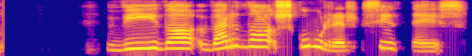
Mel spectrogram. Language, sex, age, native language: Icelandic, female, 40-49, Icelandic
